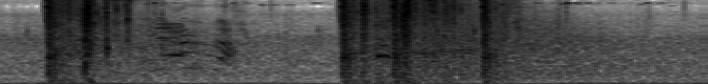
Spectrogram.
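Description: A gun fires short, loud bursts of shots.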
